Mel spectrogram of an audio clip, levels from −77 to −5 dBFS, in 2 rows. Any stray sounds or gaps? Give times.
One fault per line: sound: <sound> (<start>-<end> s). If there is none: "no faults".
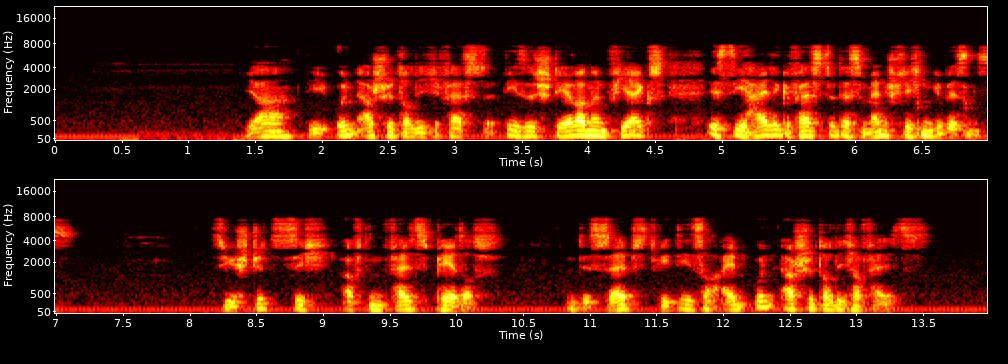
no faults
